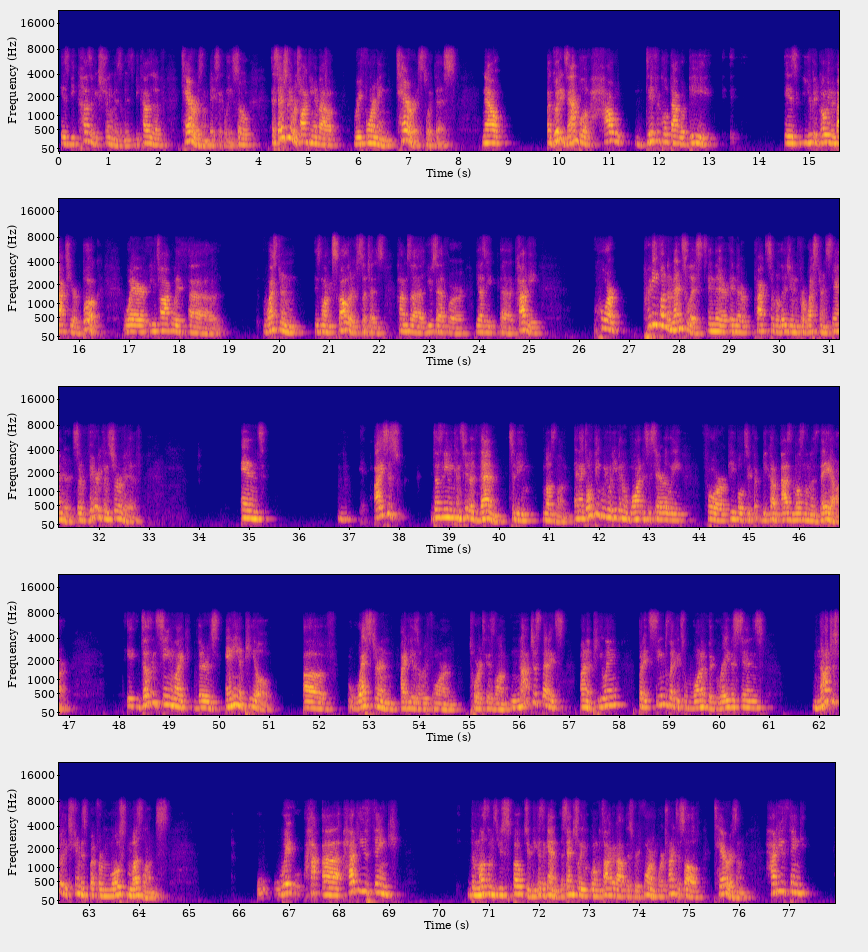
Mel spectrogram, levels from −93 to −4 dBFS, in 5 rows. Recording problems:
off-mic speech; far
garbled, watery; badly; nothing above 8 kHz
room echo; slight; dies away in 0.3 s

